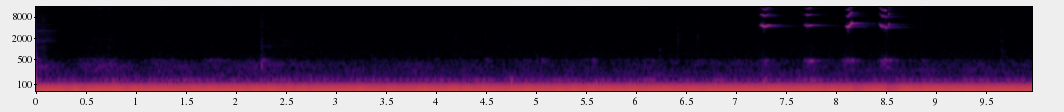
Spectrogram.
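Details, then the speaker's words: Fly-tying bobbin holder while winding thread: a steady low hum, then four quick high-pitched chirps. The bobbin holder squeaks. "excuse that my bobbin is as you can tell very squeaky oh but I like the bobbin um holder so I'm just gonna keep it"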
